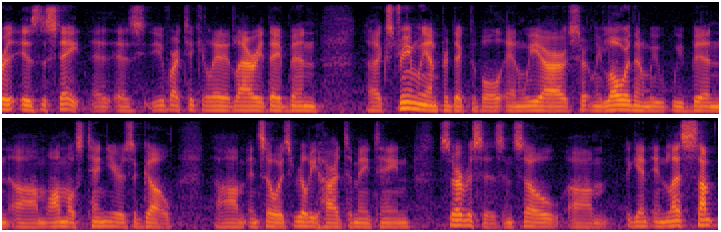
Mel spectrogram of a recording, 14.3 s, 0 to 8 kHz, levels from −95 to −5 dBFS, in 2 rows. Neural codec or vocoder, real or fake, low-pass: none; real; 7.2 kHz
